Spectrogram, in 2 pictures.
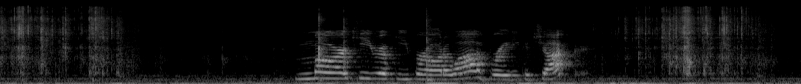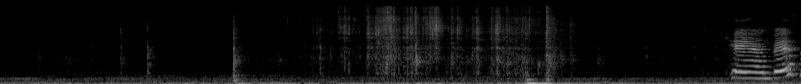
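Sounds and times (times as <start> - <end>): wrappers crinkling and tearing: 0.0 - 1.6, 5.8 - 8.0, 10.8 - 15.2
cards being handled: 0.0 - 2.6, 5.9 - 15.2.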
